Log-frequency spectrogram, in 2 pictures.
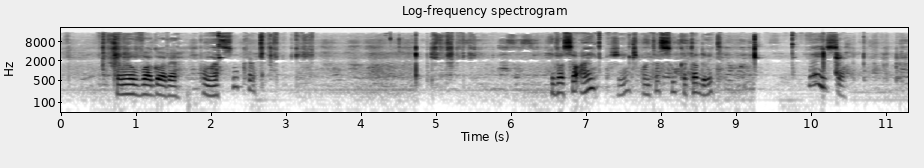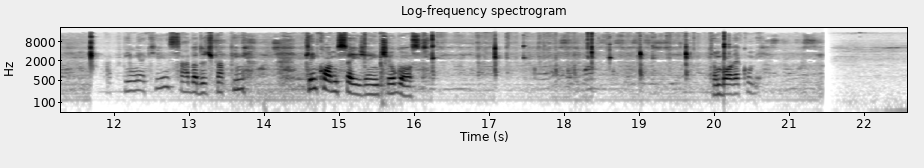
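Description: A metal spoon scrapes and taps against a bowl while stirring.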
